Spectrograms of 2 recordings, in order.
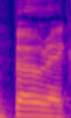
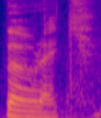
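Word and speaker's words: Börek: Or what's the real way of saying it, the Turkish way of saying It's it? Borek. Borek. OK, got it. Borek. Can't believe I've been saying it wrong this whole time.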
